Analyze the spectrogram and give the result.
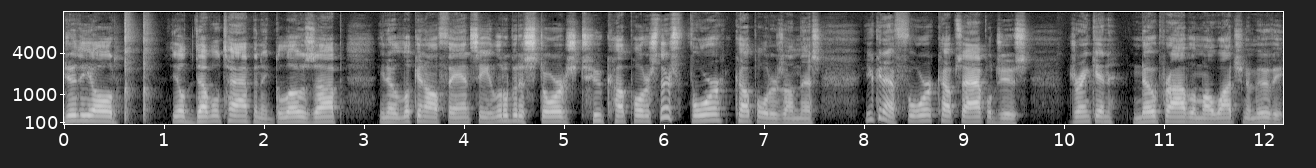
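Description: The man keeps his intonation fairly even. His delivery is fairly quick. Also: quiet background. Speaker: RV salesperson. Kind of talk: walkthrough tour commentary. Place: shop. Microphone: phone near.

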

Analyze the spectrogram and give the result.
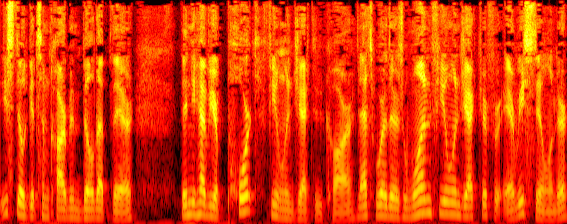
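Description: A man with an ordinary speaking voice, medium pitch and lively intonation, at a fairly quick pace over a quiet background. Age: 40s. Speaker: auto repair shop owner and radio co-host; radio co-host. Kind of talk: call-in radio show. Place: studio.

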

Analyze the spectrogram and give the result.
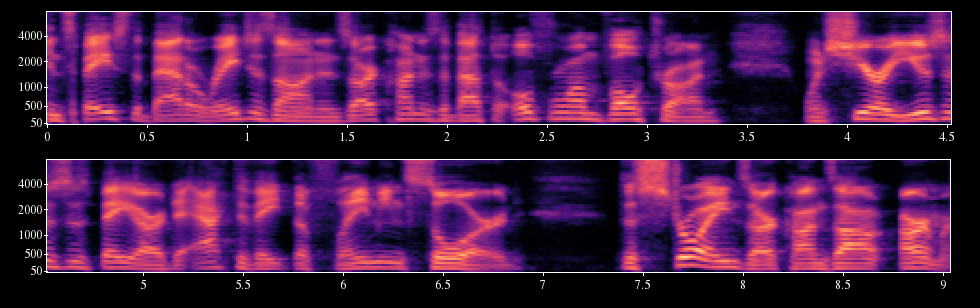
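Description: A man speaks at a moderate pace in a bright, sharp tone. The background is quiet. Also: ordinary pitch variation. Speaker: recap host. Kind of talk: episode recap narration. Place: home room. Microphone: studio mic.

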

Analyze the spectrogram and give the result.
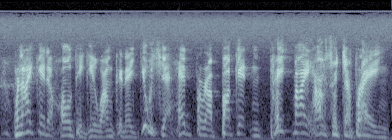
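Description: A put-on character voice, gravelly and delivered at a very fast pace, comes through over clear background noise. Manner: menacing.

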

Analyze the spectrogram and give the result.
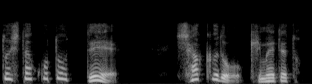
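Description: A man speaks in a dry sound with no echo against a quiet background. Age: 50s. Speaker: corporate internal auditor; interviewee. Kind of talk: interview. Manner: formal. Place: home room. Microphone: video call.

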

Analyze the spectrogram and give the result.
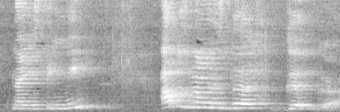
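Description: A woman's extremely high voice in a room with strong echo. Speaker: military cadet. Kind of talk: spoken word poetry performance. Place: hall. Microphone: camera far.

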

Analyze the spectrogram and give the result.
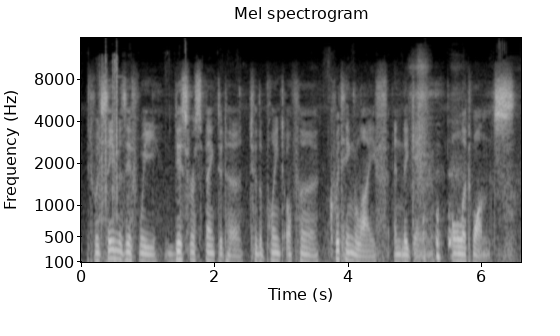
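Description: This man's medium-pitched, unremarkable speaking voice moves at a fairly slow pace with hardly any pauses and fairly even intonation, in a dry sound with no echo over light background noise. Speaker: streamer, gamer. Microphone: headset.

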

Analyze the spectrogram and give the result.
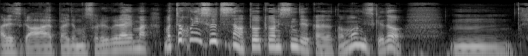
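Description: His pitch ranges very widely. The man talks at a very fast pace. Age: 30s. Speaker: YouTuber; vlogger. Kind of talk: casual vlog monologue. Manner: halting, many fillers. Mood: concerned but chatty. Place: home room. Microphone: phone near.

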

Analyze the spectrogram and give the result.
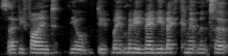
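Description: A soft-spoken woman talks. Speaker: yoga teacher. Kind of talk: guided meditation. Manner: gentle, soft-spoken instructive cues. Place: home room.

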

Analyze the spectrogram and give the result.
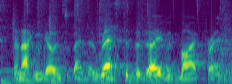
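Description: The speaker sounds upbeat and enthusiastic, with music playing in the background. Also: man. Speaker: presenter. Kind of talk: TV infomercial presentation. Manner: upbeat, enthusiastic.

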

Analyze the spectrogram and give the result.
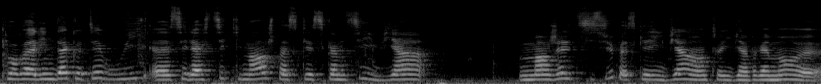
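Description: With light background noise, a woman in a Quebec accent speaks at a fairly slow pace, fairly high pitch and fairly even intonation. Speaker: live chat moderator. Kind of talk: casual chat. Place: workshop.

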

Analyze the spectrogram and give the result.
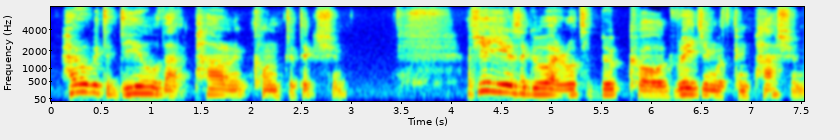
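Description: The man's pitch is fairly high and varies in an ordinary way. He speaks at a moderate pace. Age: middle-aged. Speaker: theology professor. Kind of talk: lecture. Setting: home office recording. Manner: enthusiastic.

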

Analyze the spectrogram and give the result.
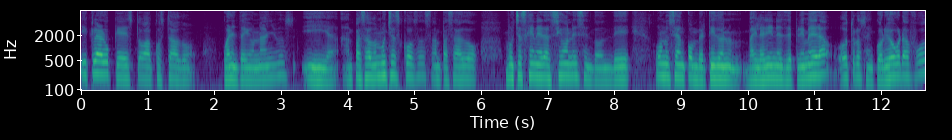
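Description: A woman of medium pitch with a dark, mellow tone, fairly even intonation and a fairly slow pace, in a dry sound with no echo over a quiet background. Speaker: dancer and choreographer, dance company director; guest. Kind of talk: interview conversation. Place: studio. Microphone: lapel.

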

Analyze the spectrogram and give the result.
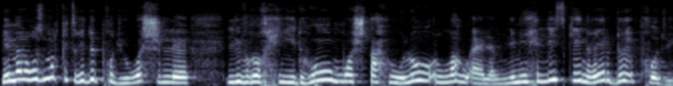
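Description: Against a quiet background, a woman talks at a moderate pace and high pitch with lively intonation. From Morocco. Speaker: beauty YouTuber. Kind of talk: product unboxing vlog. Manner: switches between Darija and French. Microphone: phone near.

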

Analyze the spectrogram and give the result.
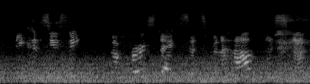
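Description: A woman's voice in a dry sound with no echo, over loud background noise. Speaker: driver vlogger. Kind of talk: casual vlog chat. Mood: amused, ranting playfully. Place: car.

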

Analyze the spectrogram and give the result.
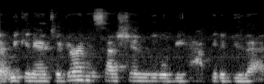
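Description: A woman with an unremarkable speaking voice talks at a fairly low pitch, with fairly even intonation. Light background noise is present. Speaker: show host. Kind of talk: host introduction. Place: studio. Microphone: webcam.

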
